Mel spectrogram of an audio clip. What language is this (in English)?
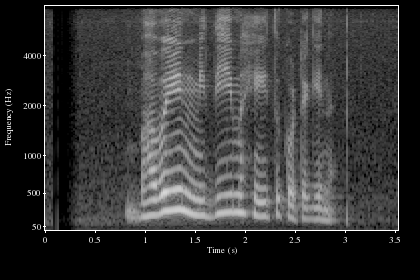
Sinhala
